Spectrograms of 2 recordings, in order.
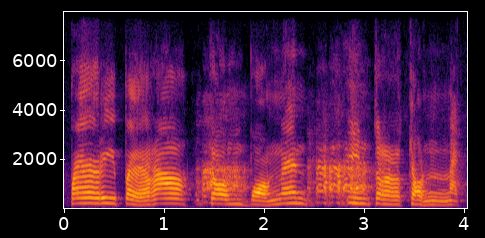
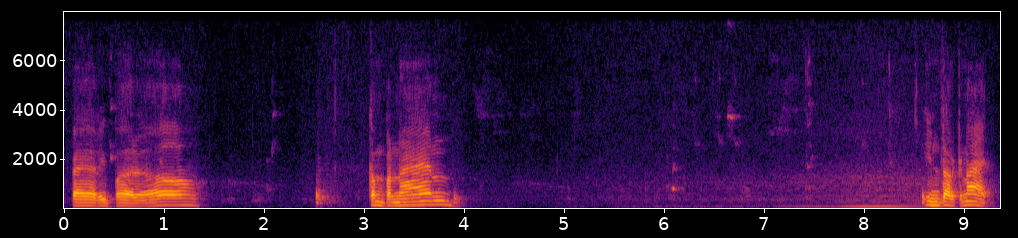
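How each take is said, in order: First: It is said with an Indonesian-style pronunciation. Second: It is said with an English-style pronunciation.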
